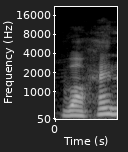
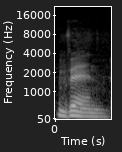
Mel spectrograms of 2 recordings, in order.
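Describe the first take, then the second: First: An extra vowel and h sound follow the w. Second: The word has no h sound at all. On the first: The speaker calls it wrong. "वाहन नहीं है" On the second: The speaker calls it right. "H silent है तो ये when है"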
